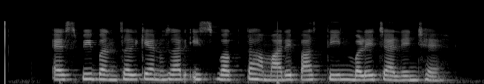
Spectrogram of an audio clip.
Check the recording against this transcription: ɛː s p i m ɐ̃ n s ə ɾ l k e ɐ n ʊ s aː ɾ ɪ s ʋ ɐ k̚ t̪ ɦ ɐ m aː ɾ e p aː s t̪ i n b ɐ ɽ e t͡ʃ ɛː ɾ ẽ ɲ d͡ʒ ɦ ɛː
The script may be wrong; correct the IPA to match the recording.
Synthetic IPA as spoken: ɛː s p i b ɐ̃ n s ə l k e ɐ n ʊ s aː ɾ ɪ s ʋ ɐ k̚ t̪ ɦ ɐ m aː ɾ e p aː s t̪ iː n b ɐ ɽ e t͡ʃ ɛː l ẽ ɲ d͡ʒ ɦ ɛː

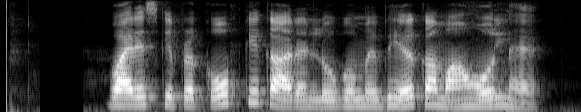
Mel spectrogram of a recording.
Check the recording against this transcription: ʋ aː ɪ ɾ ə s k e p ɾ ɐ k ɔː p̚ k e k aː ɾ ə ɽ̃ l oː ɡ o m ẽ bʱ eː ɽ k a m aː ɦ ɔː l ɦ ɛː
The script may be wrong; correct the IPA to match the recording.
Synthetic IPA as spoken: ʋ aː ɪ ɾ ə s k e p ɾ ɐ k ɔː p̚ k e k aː ɾ ə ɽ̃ l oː ɡ õ m ẽ bʱ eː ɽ k a m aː ɦ ɔː l ɦ ɛː

